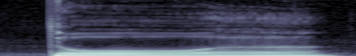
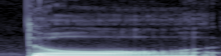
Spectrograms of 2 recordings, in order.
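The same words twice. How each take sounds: First: Door said the British way, as dɔə with no r; ドアをイギリス英語で、rを落として dɔə; British accent. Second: Said in the usual way. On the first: Shown as a demonstration. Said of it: "British people say door". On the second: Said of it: "Well, it's not".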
